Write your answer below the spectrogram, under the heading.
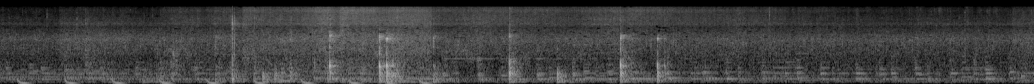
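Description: Chicken livers sizzling in hot oil in a metal wok, with a metal spatula scraping and knocking against the wok as they are stirred, several sharp scrapes falling between about two and seven seconds in.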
